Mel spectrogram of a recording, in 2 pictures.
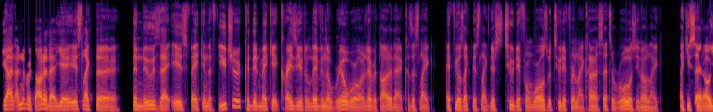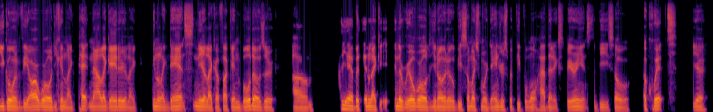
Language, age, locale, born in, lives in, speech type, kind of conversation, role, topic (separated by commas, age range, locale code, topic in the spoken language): English, 25-29, en-US, United States, United States, conversation, unstructured, none, How can people tell whether news is real or fake?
